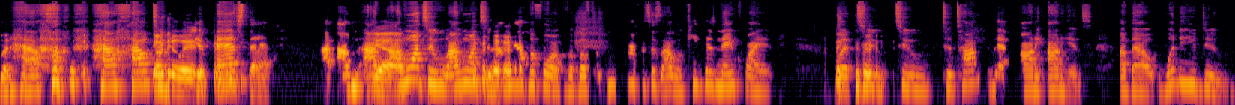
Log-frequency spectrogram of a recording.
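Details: Real stuttering in an adult woman who describes herself as a person who stutters, in a conversational interview with word and phrase repetitions; stuttering.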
